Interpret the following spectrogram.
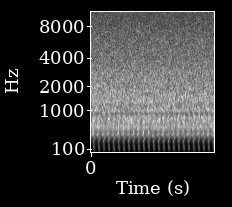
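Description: Near silence with a faint, steady low electrical hum that has many overtones, like mains hum in a sound system.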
